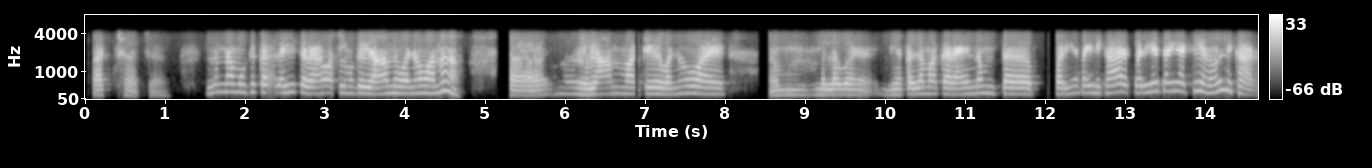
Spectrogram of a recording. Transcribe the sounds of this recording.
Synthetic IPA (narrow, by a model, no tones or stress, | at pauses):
ɐtːʃʰaɐtːɕʰa̰ː | nɐnɐmũːkʰekɐɾlɐɦikɐɾaːɪɽ̃oɐsəlmũːkʰeʋjaːmːẽʋɐɲəɽ̃oaːnət̪ɐ | ʋjaːmmãːkʰeʋɐɲəɽ̃oaːɦe | mɐt̪ləbd͡ʑiːə̃kɐləmãkɐɾaːĩn̆d̪əmɪ̆t̪ɐpɐɾijə̃t̪aːɦĩnɪkʰaːɾpɐɾijə̃t̪aːĩɐʈʰiẽnd̪onɪkʰaːɾ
